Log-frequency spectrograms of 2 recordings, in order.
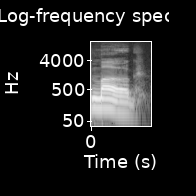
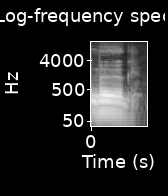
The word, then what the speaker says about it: Moog: It's pronounced Moog. It's not Moog.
